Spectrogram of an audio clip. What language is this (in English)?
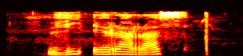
Esperanto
